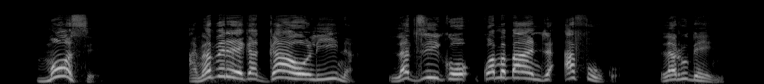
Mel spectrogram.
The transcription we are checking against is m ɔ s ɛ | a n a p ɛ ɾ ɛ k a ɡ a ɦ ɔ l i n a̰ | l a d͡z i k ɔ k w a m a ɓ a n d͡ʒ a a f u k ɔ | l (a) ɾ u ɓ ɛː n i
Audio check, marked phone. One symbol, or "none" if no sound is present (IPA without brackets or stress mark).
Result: a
